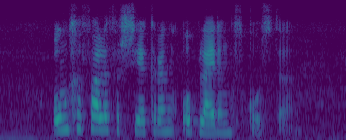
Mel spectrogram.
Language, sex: Afrikaans, female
